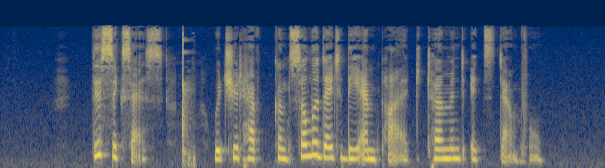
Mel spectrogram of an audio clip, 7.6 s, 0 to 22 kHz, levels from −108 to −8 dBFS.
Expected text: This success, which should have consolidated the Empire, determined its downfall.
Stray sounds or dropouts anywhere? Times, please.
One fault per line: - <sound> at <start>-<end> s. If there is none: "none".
- thud at 2.3-2.5 s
